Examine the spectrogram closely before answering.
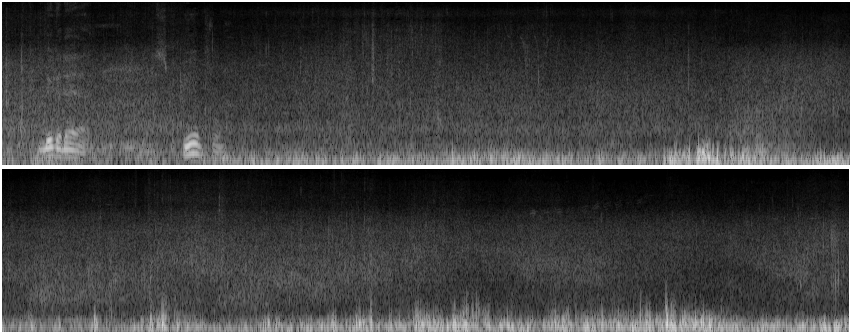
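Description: Wind blows and rumbles against the microphone outdoors.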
